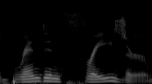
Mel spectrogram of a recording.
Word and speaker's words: Brendan Fraser: Oh, yeah, we've learned that it's Brendan Fraser. We've all been saying it wrong for decades.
